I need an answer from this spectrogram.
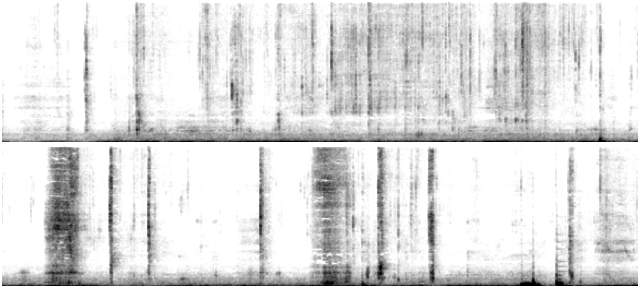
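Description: Close-up mouth chewing of boiled pork hock and rice eaten by hand: wet smacks, squishes and clicks, with a louder smacking burst about seven and ten seconds in. A steady low hum runs underneath.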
